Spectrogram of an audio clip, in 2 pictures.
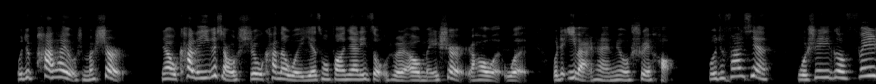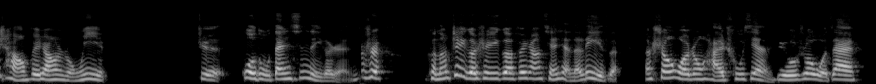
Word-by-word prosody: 我 245 Hz, -, -5 dB
就 -, -, -4 dB
怕 280 Hz, -, +4 dB
他 330 Hz, -, +4 dB
有 -, -, +3 dB
什 210 Hz, -, -10 dB
么 225 Hz, -, -2 dB
事 255 Hz, +6 st, -1 dB
儿。 305 Hz, -2 st, +2 dB, 0.3 s
然 260 Hz, 0 st, +3 dB
后 -, -, +5 dB
我 -, -, -5 dB
看 375 Hz, +4 st, +6 dB
了 290 Hz, -, 0 dB
1 300 Hz, -, -1 dB
个 415 Hz, -, +1 dB
小 200 Hz, -, +2 dB
时， 255 Hz, +4 st, 0 dB
我 245 Hz, -, +3 dB
看 295 Hz, +2 st, -2 dB
到 245 Hz, -3 st, +2 dB
我 195 Hz, -, +3 dB
爷 200 Hz, +2 st, +1 dB
从 230 Hz, +1 st, -5 dB
房 225 Hz, -2 st, +2 dB
间 225 Hz, 0 st, +2 dB
里 235 Hz, -, -2 dB
走 -, -, -1 dB
出 210 Hz, -, -9 dB
来， 185 Hz, -, +5 dB
哦， 195 Hz, -, +5 dB
没 185 Hz, +1 st, -5 dB
事 215 Hz, -, -4 dB
儿， 310 Hz, -2 st, +1 dB
然 190 Hz, -, -3 dB
后 200 Hz, -1 st, +6 dB
我 295 Hz, -, 0 dB
我 290 Hz, +2 st, +2 dB, 0.3 s
我 205 Hz, -, -4 dB
这 245 Hz, -, -3 dB
一 295 Hz, -, -2 dB
晚 -, -, +2 dB
上 210 Hz, -, -5 dB
也 185 Hz, -, -7 dB
没 200 Hz, -, -6 dB
有 195 Hz, -2 st, 0 dB
睡 200 Hz, -, -1 dB
好。 -, -, -4 dB, 0.3 s
我 255 Hz, +1 st, -2 dB
就 285 Hz, -, -5 dB
发 375 Hz, +5 st, 0 dB
现， 370 Hz, -11 st, -2 dB, 0.2 s
我 220 Hz, -1 st, +1 dB
是 325 Hz, +8 st, -6 dB
一 325 Hz, -, -4 dB
个 305 Hz, -1 st, +3 dB
非 380 Hz, +7 st, -1 dB
常 205 Hz, -, 0 dB
非 230 Hz, -1 st, +3 dB
常 225 Hz, -1 st, +3 dB
容 190 Hz, +1 st, -5 dB
易 225 Hz, -6 st, -3 dB, 0.9 s
去 -, -, -4 dB
过 285 Hz, -3 st, +6 dB
度 235 Hz, -4 st, -2 dB
担 255 Hz, +3 st, +2 dB
心 295 Hz, +3 st, -7 dB
的 245 Hz, -, -1 dB
一 185 Hz, -, -7 dB
个 165 Hz, -1 st, -4 dB
人。 220 Hz, -, -11 dB
就 -, -, -11 dB
是， 300 Hz, -3 st, +2 dB, 0.4 s
可 280 Hz, -, -2 dB
能 265 Hz, +3 st, -1 dB
这 410 Hz, -8 st, -1 dB
个 270 Hz, -1 st, +6 dB
是 275 Hz, -1 st, -2 dB
一 265 Hz, -, -2 dB
个 265 Hz, -1 st, +4 dB
非 285 Hz, +2 st, +3 dB
常 260 Hz, 0 st, -1 dB
浅 250 Hz, -2 st, -3 dB
显 -, -, -4 dB
的 -, -, -2 dB
例 275 Hz, -8 st, 0 dB
子， -, -, -7 dB, 0.3 s
那 245 Hz, -, -4 dB
生 295 Hz, +4 st, +2 dB
活 245 Hz, -3 st, +4 dB
中 245 Hz, 0 st, -1 dB
还 190 Hz, -5 st, 0 dB
出 245 Hz, +5 st, -6 dB
现 260 Hz, +1 st, -3 dB
比 220 Hz, -, -7 dB
如 210 Hz, 0 st, +4 dB
说 250 Hz, +1 st, +2 dB
我 -, -, +2 dB
在， 215 Hz, -3 st, +3 dB
245 Hz, 335 characters per minute, -24 LUFS, 215-290 Hz, 0.9 s, 看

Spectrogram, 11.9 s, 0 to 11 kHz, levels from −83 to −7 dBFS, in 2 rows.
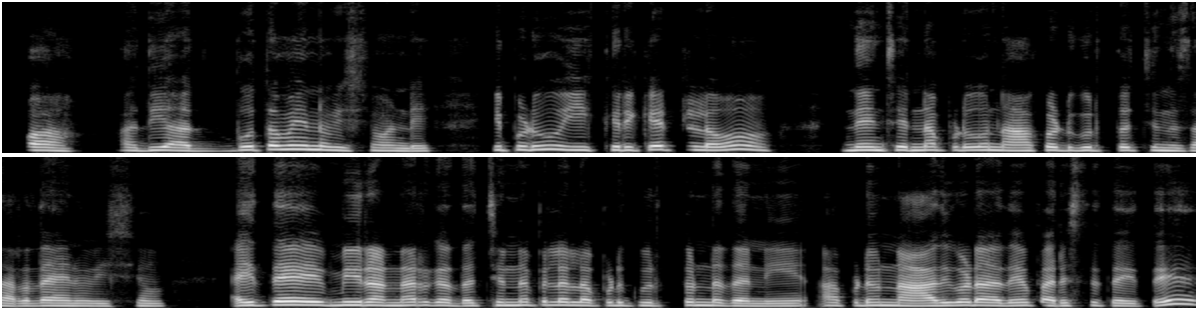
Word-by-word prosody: అబ్బా! 225 Hz, -, +4 dB, 0.4 s
అది 210 Hz, +3 st, -3 dB
అద్భుతమైన 250 Hz, +11 st, +2 dB
విషయం 205 Hz, 0 st, -7 dB
అండి. 180 Hz, -1 st, -3 dB, 0.4 s
ఇప్పుడు 255 Hz, +1 st, -1 dB, 0.2 s
ఈ -, -, 0 dB
క్రికెట్‌లో 245 Hz, 0 st, +1 dB, 0.7 s
నేను 230 Hz, 0 st, +3 dB
చిన్నప్పుడు 230 Hz, -1 st, 0 dB, 0.2 s
నాకొకటి 200 Hz, +2 st, 0 dB
గుర్తొచ్చింది 210 Hz, 0 st, -3 dB
సరదా 185 Hz, +1 st, 0 dB
అయిన 185 Hz, -1 st, -1 dB
విషయం. 180 Hz, +1 st, -8 dB, 0.4 s
అయితే 220 Hz, +3 st, +6 dB, 0.3 s
మీరు 235 Hz, -1 st, +5 dB
అన్నారు 220 Hz, +2 st, 0 dB
కదా! 195 Hz, -2 st, 0 dB
చిన్న 220 Hz, 0 st, 0 dB
పిల్లలు 230 Hz, -2 st, +1 dB
అప్పుడు 210 Hz, +1 st, -4 dB
గుర్తుండదని. 200 Hz, -4 st, -2 dB, 0.3 s
అప్పుడు 210 Hz, +1 st, -4 dB
నాది 190 Hz, +2 st, +4 dB
గూడా 220 Hz, -1 st, +4 dB
అదే 205 Hz, +1 st, -1 dB
పరిస్థితి 195 Hz, 0 st, -3 dB
అయితే. 180 Hz, +9 st, 0 dB
210 Hz, 145 wpm, -22 LUFS, 195-230 Hz, 0.7 s, అయితే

